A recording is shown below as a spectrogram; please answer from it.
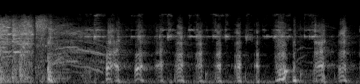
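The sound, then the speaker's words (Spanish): A glass bottle is thrown and shatters in a sharp, bright crash at the start, followed by bursts of rhythmic laughter. “Y ahora tira la botella.”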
